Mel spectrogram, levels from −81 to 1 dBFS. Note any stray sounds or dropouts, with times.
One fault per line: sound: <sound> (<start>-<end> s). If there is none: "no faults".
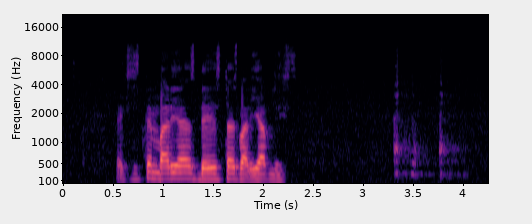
sound: cough (3.3-4.1 s)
